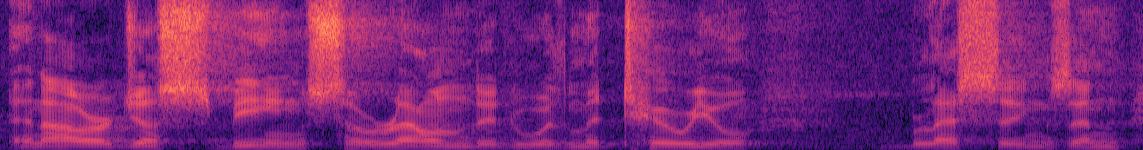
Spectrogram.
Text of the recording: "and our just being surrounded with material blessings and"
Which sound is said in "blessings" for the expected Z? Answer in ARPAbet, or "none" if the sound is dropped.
Z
